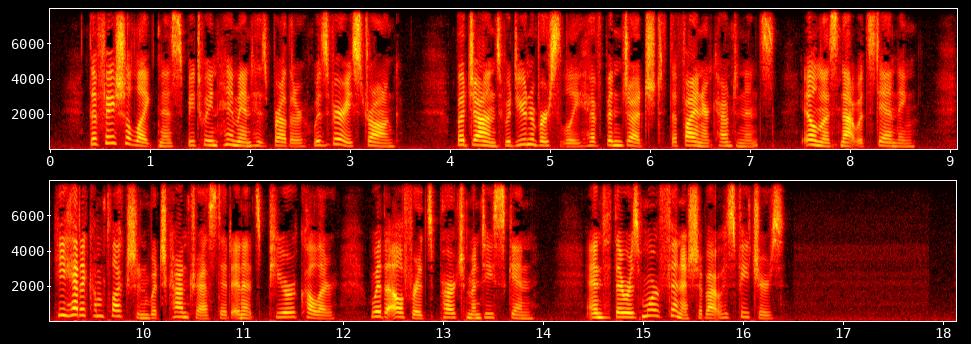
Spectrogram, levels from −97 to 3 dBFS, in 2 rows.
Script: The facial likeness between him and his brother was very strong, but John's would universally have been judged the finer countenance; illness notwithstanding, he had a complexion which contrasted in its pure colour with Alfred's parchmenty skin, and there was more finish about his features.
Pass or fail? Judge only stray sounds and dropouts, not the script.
pass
